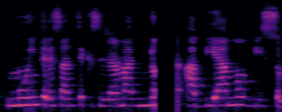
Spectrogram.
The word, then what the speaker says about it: Non abbiamo bisogno: Hay una encíclica muy, muy interesante que se llama Non abbiamo bisogno, pronunciación, con doble B, non abbiamo, significa no tenemos necesidad.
